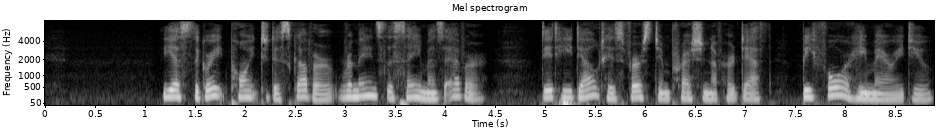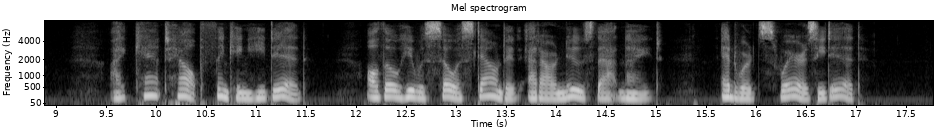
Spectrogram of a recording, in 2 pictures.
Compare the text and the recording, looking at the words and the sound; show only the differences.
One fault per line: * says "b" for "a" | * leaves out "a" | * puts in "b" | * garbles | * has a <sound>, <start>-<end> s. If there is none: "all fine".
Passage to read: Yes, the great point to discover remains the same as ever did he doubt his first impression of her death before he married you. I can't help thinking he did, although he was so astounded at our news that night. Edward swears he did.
all fine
